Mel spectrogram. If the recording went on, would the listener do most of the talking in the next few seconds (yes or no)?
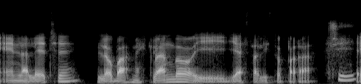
no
